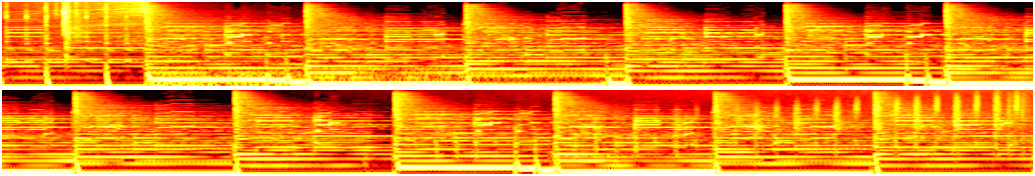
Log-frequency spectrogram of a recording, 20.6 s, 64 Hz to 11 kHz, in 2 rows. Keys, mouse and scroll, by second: 9.5-10.0 scroll down 1, 10.0 middle click, 10.5-11.4 scroll down 1, 11.4-13.2 scroll down 1, 16.0 click, 17.4-17.8 scroll down 1, 18.6 a, 18.8 KP_Decimal.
